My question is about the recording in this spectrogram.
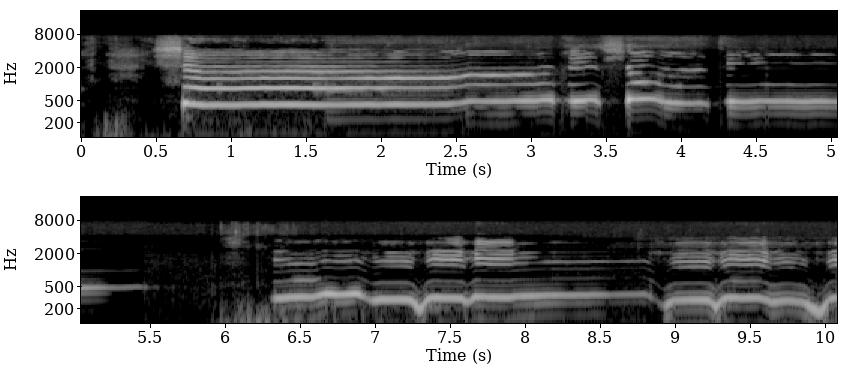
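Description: A solo voice singing a wordless melody with no accompaniment. It opens on a long held note, falls silent briefly near the middle, then carries on with a lower, wavering line.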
